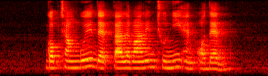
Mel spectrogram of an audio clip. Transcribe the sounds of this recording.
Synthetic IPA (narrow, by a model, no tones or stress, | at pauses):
ɡɔp̚t͡ʃãŋɡwedɛt̪ːalɛwalĩnt͡ʃuniɛ̃nɔdɛn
